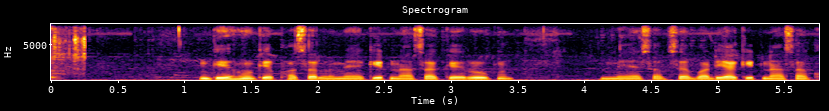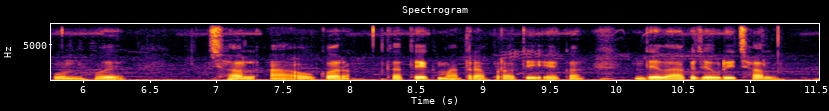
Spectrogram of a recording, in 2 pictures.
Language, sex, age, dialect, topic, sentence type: Maithili, male, 18-24, Eastern / Thethi, agriculture, question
